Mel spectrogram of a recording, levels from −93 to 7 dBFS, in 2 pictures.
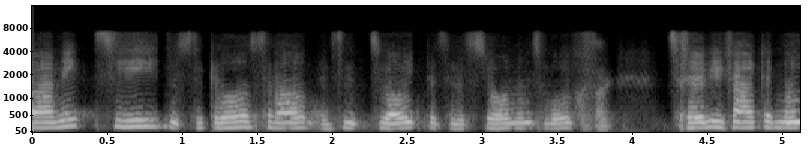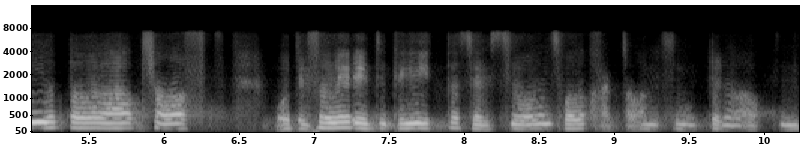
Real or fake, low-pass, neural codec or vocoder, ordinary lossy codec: fake; 7.2 kHz; codec, 16 kHz, 0.5 kbps, FreqCodec, smaller model; MP3, 64 kbps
